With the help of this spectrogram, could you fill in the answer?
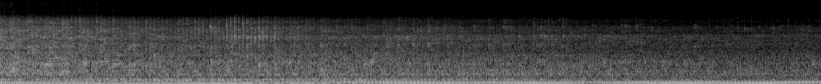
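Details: Restored 1921 American LaFrance fire engine driven down the street; deep, steady low rumble holding even throughout with no knocks or misses; normal running.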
